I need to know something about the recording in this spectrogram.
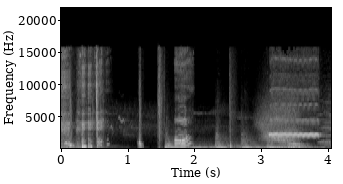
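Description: Cartoon sound effects over light background music: a short vocal sound at the start, a click, a quick rising glide, then a shrill steady whistle with a hiss for most of the last second.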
